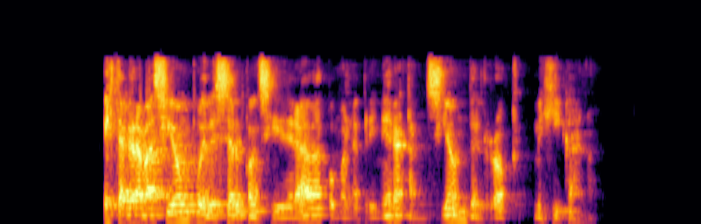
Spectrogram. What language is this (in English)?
Spanish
